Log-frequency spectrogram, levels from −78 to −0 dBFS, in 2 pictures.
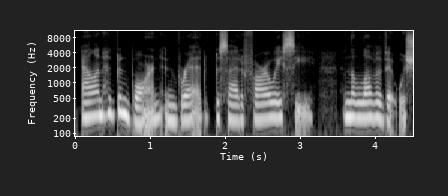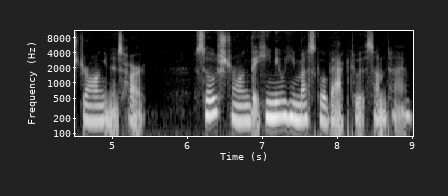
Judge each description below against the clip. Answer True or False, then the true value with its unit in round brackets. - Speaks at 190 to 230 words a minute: True (205 wpm)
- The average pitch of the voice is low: False (200 Hz)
